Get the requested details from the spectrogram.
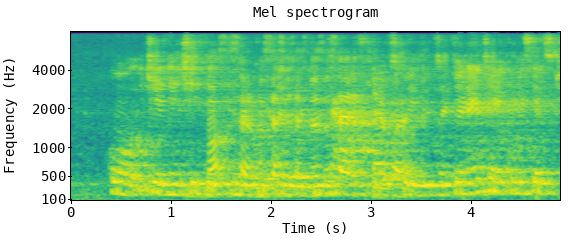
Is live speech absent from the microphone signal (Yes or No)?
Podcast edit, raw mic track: No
